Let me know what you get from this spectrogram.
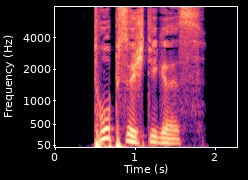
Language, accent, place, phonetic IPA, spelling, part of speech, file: German, Germany, Berlin, [ˈtoːpˌzʏçtɪɡəs], tobsüchtiges, adjective, De-tobsüchtiges.ogg
- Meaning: strong/mixed nominative/accusative neuter singular of tobsüchtig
